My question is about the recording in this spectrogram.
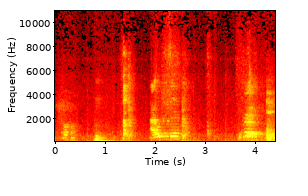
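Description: Speech only: short bits of conversational talk with pauses between them.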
